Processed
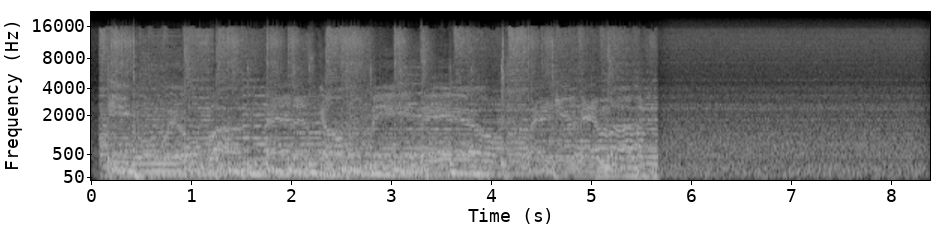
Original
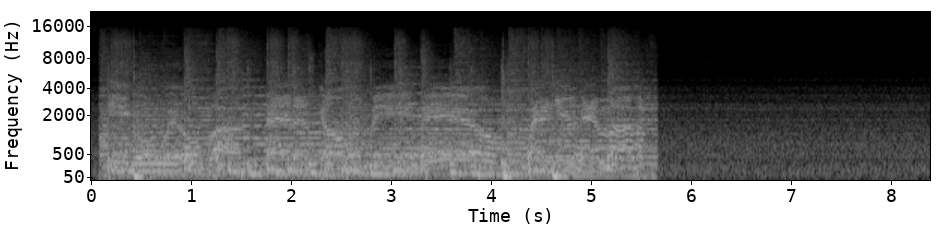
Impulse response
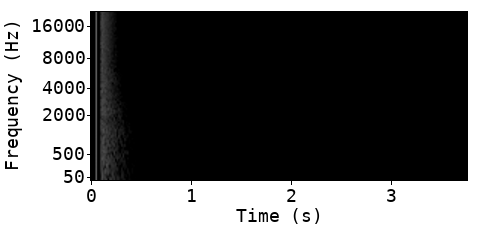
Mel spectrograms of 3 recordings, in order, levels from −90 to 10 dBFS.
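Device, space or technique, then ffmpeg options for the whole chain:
FM broadcast chain: -filter_complex "[0:a]highpass=frequency=51:width=0.5412,highpass=frequency=51:width=1.3066,dynaudnorm=framelen=180:gausssize=3:maxgain=11dB,acrossover=split=140|820[link_01][link_02][link_03];[link_01]acompressor=threshold=-23dB:ratio=4[link_04];[link_02]acompressor=threshold=-25dB:ratio=4[link_05];[link_03]acompressor=threshold=-33dB:ratio=4[link_06];[link_04][link_05][link_06]amix=inputs=3:normalize=0,aemphasis=mode=production:type=50fm,alimiter=limit=-15.5dB:level=0:latency=1:release=442,asoftclip=type=hard:threshold=-18.5dB,lowpass=frequency=15000:width=0.5412,lowpass=frequency=15000:width=1.3066,aemphasis=mode=production:type=50fm,asettb=1/sr,asplit=3[link_07][link_08][link_09];[link_07]atrim=end=3.984[link_10];[link_08]atrim=start=3.98:end=5.05,asetpts=PTS-STARTPTS,afade=type=in:duration=0.004:curve=qsin,afade=type=out:start_time=1.066:duration=0.004:curve=qsin,highpass=frequency=270:poles=1[link_11];[link_09]atrim=start=5.046[link_12];[link_10][link_11]acrossfade=duration=0.004:curve1=hsin:curve2=qsin[link_13];[link_13][link_12]acrossfade=duration=0.004:curve1=qsin:curve2=hsin,volume=6dB"

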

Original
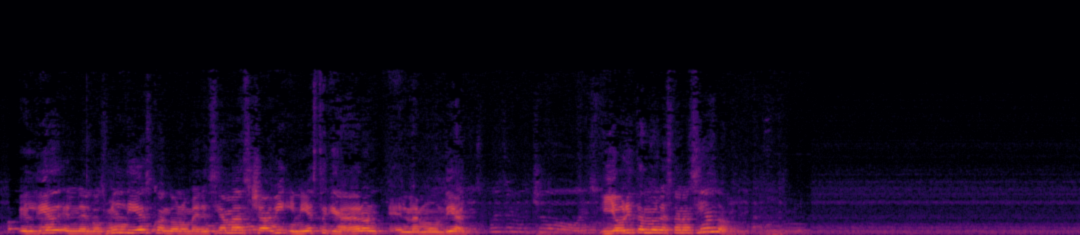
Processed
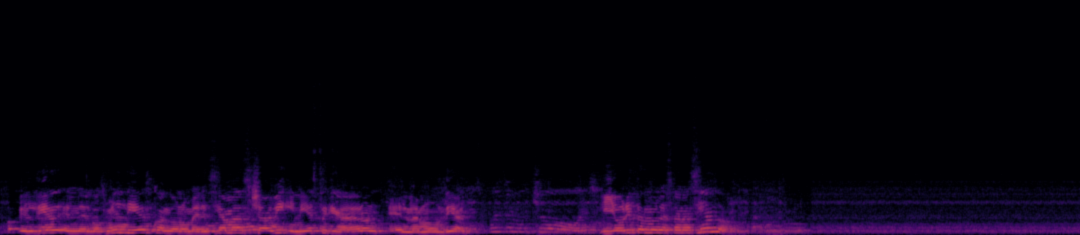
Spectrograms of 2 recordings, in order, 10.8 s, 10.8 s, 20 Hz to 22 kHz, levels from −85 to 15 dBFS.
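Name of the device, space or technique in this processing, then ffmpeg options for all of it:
DJ mixer with the lows and highs turned down: -filter_complex "[0:a]asettb=1/sr,asplit=3[link_01][link_02][link_03];[link_01]atrim=end=1.194[link_04];[link_02]atrim=start=1.19:end=1.77,asetpts=PTS-STARTPTS,afade=type=in:duration=0.004:curve=qsin,afade=type=out:start_time=0.576:duration=0.004:curve=qsin,lowpass=5100[link_05];[link_03]atrim=start=1.766[link_06];[link_04][link_05]acrossfade=duration=0.004:curve1=hsin:curve2=qsin[link_07];[link_07][link_06]acrossfade=duration=0.004:curve1=qsin:curve2=hsin,acrossover=split=310 4600:gain=0.126 1 0.126[link_08][link_09][link_10];[link_08][link_09][link_10]amix=inputs=3:normalize=0,alimiter=limit=-22dB:level=0:latency=1:release=74,volume=-4.5dB"

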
